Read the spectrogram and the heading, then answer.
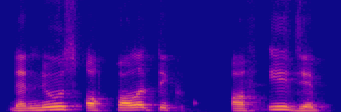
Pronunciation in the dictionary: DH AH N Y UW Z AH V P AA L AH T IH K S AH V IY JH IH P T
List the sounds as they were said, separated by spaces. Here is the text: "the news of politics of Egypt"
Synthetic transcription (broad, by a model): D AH N Y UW S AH F P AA L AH T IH K AH F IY JH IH P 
